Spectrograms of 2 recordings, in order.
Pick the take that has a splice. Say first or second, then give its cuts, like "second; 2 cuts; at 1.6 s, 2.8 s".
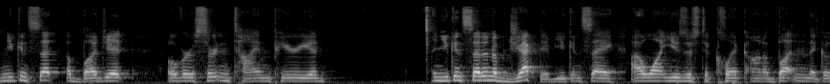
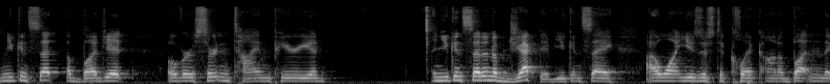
first; 1 cut; at 6.2 s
